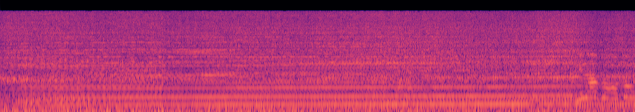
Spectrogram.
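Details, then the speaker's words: Yamaha RX King two-stroke, riding after repair of stuttering at high rpm under way: smooth note holds steady then climbs, no stutter, no rev limit at the top; healthy acceleration. "guys udah enggak ada brebetnya lagi di atas enggak ada limit-limit lagi semoga eh enggak kambuh-kambuh lagi penyakitnya"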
